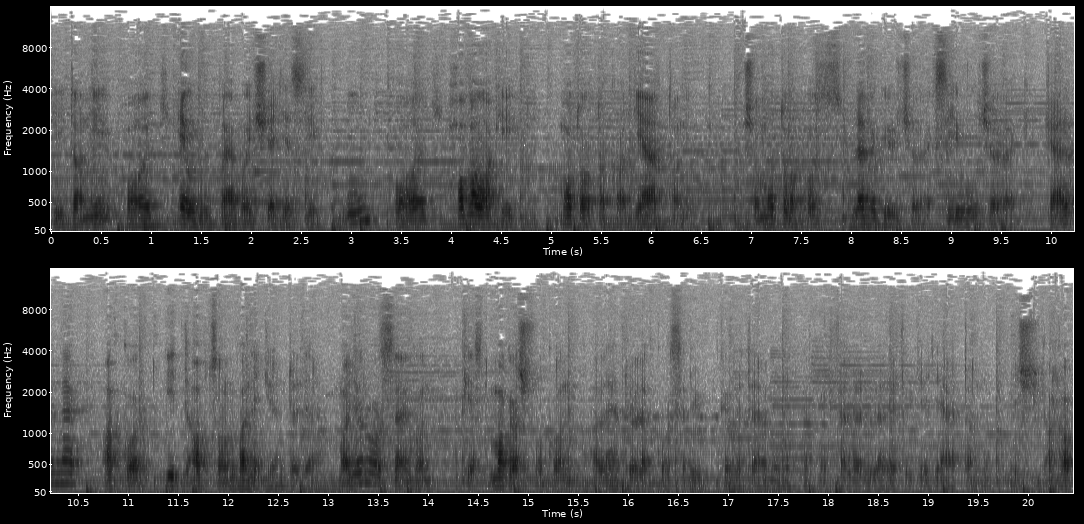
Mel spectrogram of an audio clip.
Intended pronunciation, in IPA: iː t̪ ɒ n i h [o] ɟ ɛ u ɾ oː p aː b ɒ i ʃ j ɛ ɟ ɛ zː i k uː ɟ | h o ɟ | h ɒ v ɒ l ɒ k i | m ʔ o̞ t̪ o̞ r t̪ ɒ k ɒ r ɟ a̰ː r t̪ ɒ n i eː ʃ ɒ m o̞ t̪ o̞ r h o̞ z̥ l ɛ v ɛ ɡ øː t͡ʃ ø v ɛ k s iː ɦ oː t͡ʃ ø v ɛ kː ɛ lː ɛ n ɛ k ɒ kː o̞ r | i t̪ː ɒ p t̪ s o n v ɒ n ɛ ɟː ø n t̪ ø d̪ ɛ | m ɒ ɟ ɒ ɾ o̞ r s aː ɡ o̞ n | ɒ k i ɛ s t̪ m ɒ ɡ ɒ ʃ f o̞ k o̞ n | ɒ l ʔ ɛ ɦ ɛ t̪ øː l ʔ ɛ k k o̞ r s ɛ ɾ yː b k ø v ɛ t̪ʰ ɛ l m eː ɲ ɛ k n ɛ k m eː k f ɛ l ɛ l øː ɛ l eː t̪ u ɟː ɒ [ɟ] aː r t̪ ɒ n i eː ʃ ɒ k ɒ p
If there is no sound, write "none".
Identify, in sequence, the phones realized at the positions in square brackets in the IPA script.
o, ɟ

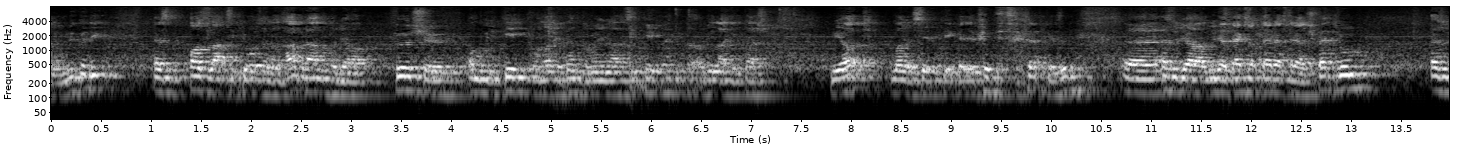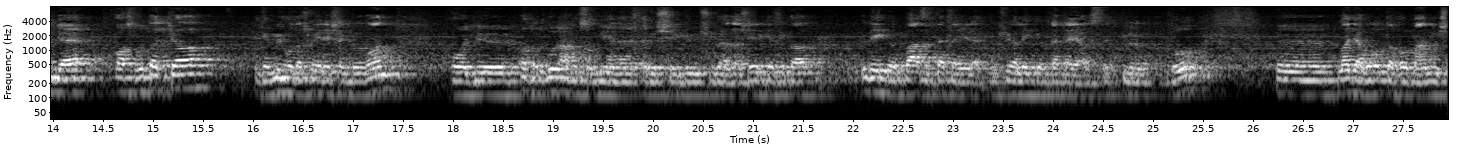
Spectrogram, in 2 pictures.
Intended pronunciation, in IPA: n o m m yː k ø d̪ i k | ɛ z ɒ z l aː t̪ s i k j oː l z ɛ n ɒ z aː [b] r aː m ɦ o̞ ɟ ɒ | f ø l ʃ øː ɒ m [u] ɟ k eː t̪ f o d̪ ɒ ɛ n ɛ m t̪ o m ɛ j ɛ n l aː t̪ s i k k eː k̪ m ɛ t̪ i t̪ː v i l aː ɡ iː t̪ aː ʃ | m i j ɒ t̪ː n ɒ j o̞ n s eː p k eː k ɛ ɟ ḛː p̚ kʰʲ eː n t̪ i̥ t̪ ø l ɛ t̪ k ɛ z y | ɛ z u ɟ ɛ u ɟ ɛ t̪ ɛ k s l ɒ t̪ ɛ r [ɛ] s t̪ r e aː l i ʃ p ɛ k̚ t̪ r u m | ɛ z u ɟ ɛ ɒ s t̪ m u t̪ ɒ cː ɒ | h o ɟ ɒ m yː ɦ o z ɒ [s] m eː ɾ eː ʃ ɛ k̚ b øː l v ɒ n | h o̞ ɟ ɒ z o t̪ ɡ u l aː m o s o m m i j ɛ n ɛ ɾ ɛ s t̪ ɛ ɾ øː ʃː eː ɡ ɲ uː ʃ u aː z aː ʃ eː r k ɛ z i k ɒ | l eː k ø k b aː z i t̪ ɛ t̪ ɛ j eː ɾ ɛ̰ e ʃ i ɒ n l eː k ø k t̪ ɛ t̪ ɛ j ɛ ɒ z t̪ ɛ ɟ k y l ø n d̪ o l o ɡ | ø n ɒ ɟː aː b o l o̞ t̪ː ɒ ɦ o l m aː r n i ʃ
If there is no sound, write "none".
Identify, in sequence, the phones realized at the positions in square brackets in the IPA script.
b, uː, ɛ, ʃ

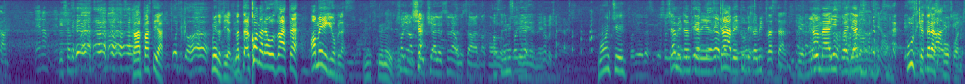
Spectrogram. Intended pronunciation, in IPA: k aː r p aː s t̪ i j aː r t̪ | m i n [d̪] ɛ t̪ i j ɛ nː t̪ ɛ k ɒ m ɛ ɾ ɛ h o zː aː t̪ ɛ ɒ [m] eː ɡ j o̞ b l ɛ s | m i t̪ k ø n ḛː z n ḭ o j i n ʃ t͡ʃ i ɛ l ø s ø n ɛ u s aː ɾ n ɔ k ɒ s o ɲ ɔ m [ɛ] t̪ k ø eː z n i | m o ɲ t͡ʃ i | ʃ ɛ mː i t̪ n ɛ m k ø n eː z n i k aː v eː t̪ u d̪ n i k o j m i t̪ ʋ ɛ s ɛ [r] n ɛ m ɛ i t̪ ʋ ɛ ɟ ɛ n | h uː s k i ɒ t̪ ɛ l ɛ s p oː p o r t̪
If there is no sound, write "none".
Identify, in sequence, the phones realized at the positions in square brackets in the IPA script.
d̪, m, i, l

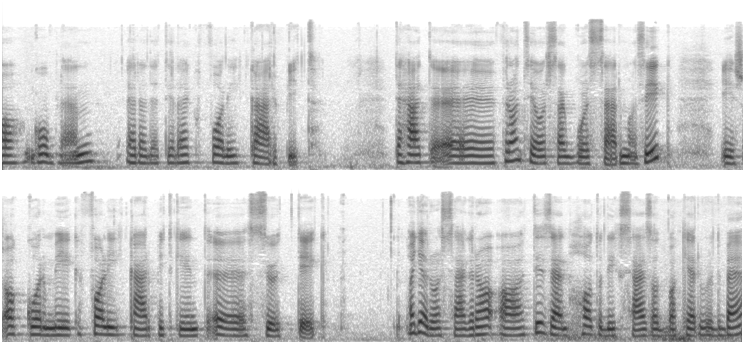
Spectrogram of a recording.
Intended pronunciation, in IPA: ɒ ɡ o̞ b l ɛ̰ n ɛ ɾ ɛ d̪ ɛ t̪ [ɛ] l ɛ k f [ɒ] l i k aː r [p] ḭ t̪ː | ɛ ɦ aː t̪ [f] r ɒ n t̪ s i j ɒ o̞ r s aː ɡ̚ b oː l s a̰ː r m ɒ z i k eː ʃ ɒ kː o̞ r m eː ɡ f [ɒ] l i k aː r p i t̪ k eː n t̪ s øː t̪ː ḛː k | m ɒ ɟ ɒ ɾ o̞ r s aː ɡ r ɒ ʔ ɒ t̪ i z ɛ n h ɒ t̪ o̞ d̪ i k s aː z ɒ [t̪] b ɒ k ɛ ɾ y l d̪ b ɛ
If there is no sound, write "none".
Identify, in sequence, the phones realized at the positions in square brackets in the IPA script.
i, ɒ, p, f, ɒ, d̪

